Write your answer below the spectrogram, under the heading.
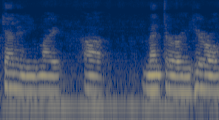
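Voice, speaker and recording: A man with an American accent at a very slow pace, amid audible room echo. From Poland, then Cleveland, Ohio from age 13. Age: 60s. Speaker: interviewee, homeless man. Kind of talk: casual interview. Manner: halting.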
